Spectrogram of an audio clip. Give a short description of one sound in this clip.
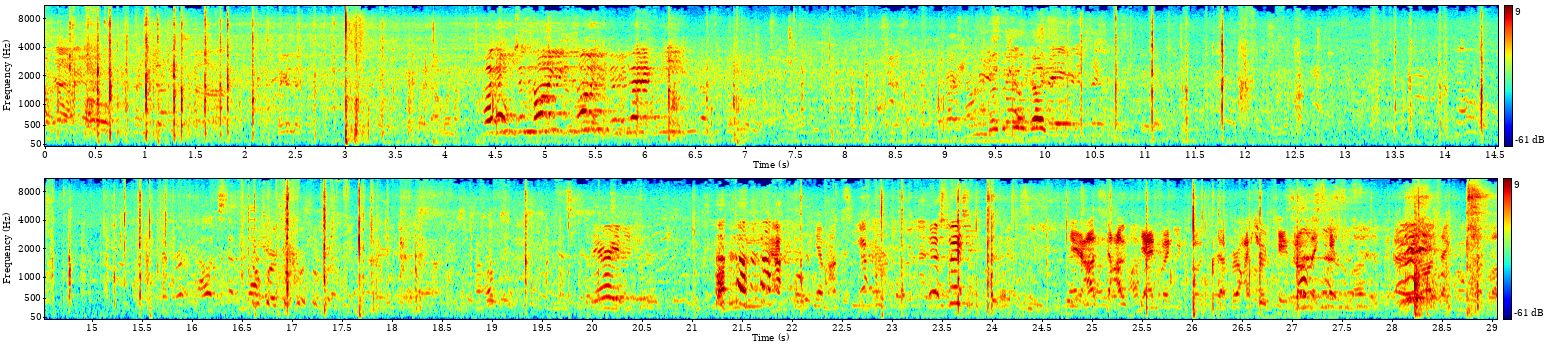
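Sneakers patter and scuff on a hard court.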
